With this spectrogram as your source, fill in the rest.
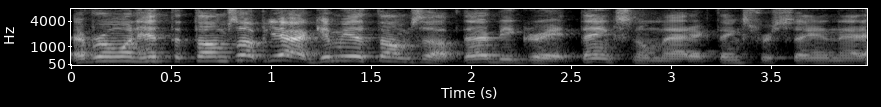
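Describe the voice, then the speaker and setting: A man with a Minnesota accent and a bright, sharp tone, on a very clean recording with a silent background. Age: 40s. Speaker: truck driver and livestreamer. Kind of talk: casual live stream chat. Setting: hotel room.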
